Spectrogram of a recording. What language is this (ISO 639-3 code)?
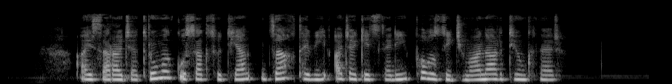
hye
